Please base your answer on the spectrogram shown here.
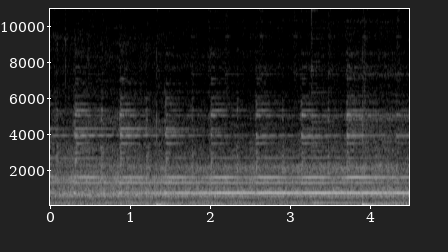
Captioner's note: bell ringing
